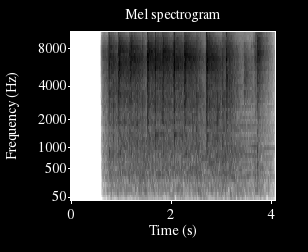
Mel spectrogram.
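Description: A dense clatter of sharp, irregular clicks and knocks. It starts abruptly about half a second in and fades away near the end.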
